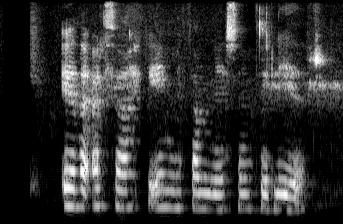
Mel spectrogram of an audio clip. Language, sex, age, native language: Icelandic, female, 13, Icelandic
